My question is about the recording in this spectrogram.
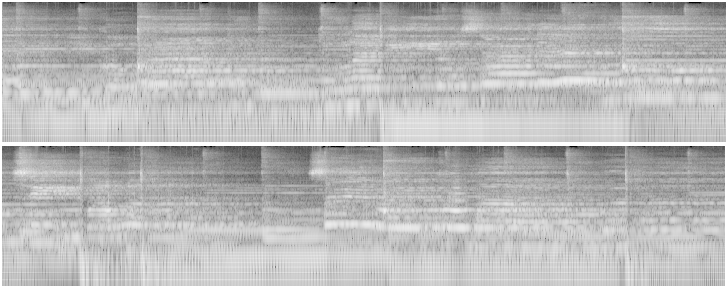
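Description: Music: a song with singing over sustained bass notes and regular drum hits.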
